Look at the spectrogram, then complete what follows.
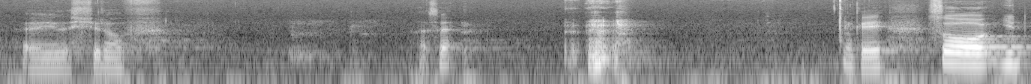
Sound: coughs

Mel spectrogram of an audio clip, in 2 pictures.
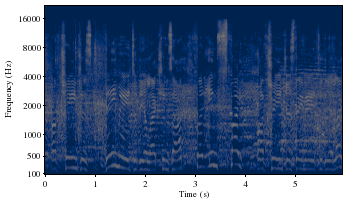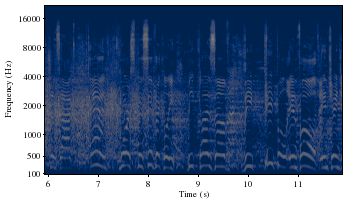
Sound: applause

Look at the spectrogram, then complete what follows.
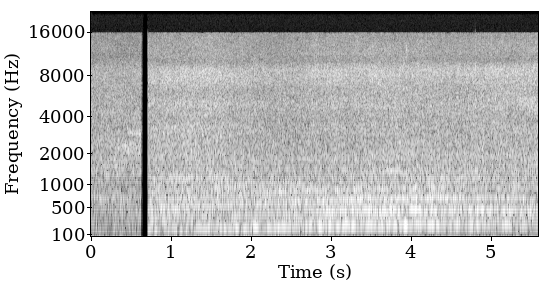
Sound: car engine humming

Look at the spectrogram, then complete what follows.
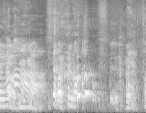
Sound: laughing

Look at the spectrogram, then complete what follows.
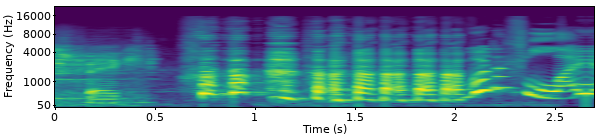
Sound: chuckles

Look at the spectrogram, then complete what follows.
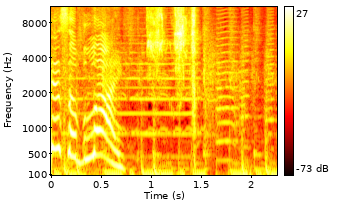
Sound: Smooch

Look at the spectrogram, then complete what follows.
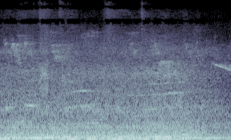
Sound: bird song

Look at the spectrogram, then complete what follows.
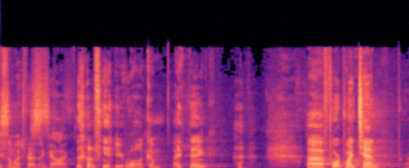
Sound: laughs

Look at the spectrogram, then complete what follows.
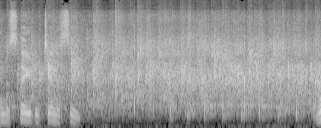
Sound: audience applauding

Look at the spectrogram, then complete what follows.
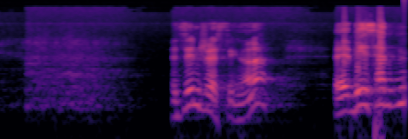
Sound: laughter

